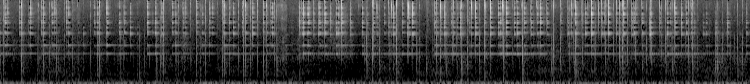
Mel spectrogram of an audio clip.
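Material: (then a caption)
Glass. Fingernails of one hand tap the side of a large clear glass jar partly filled with water. Quick, irregular, light clicks come steadily for the whole clip, with a faint sustained glassy ring underneath. Each tap is short and bright.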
